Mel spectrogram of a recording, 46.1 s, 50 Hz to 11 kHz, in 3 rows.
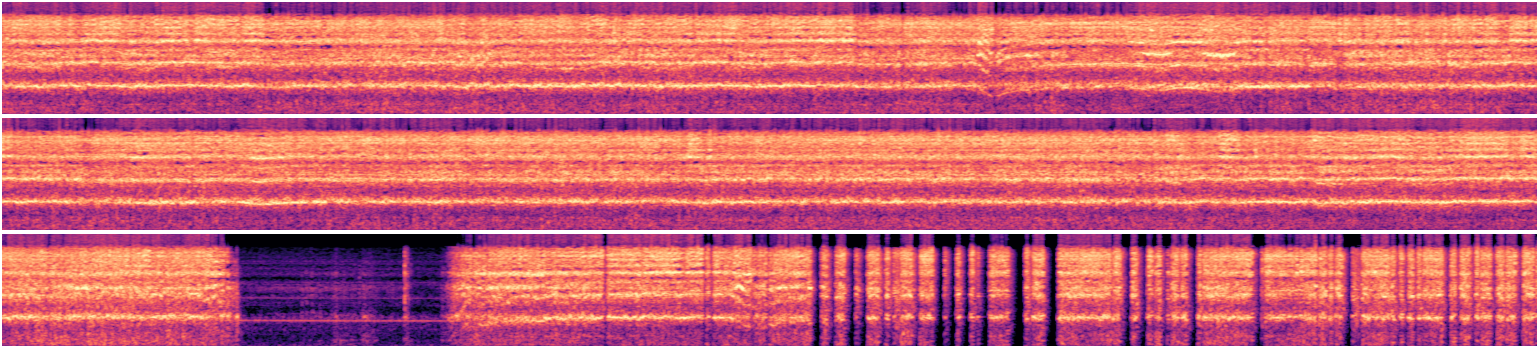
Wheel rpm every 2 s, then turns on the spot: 220, 230, 220, 220, 220, 210, 220, 230, 230, 230, 230, 230, 230, 230, 220, 240, 50, 60, 220, 220, 230, 230, 230.
32-34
